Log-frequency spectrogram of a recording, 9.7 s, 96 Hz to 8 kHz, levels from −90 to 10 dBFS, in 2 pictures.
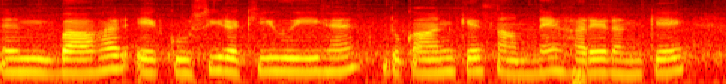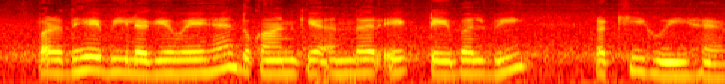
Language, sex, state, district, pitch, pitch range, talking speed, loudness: Hindi, female, Bihar, West Champaran, 180 Hz, 175-190 Hz, 160 wpm, -19 LUFS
